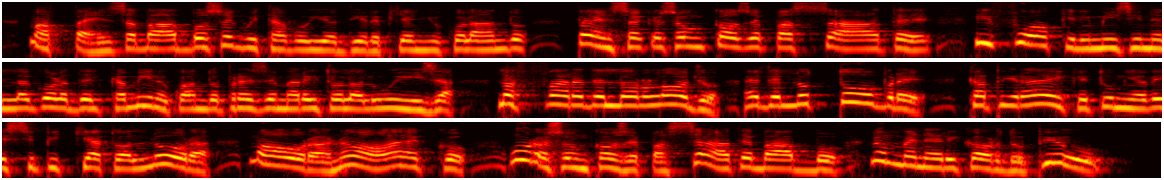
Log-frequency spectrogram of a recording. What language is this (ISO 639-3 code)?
ita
